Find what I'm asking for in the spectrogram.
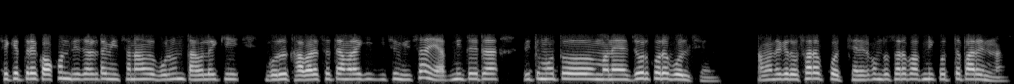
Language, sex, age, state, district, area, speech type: Bengali, female, 45-60, West Bengal, Nadia, rural, conversation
